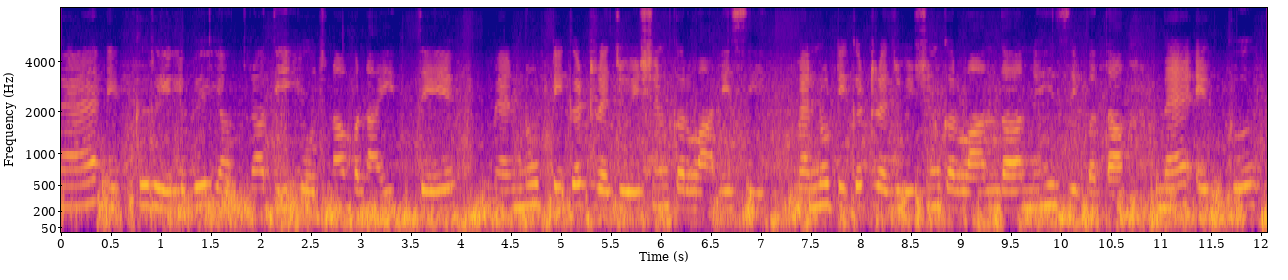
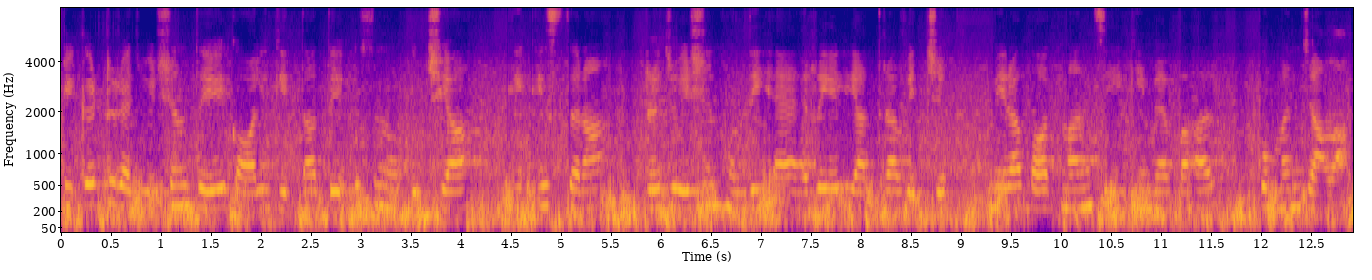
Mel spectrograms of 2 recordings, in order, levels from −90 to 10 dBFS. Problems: constant background noise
